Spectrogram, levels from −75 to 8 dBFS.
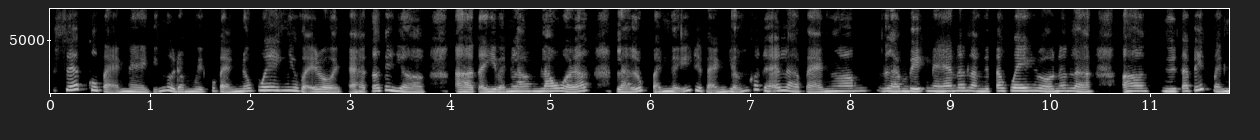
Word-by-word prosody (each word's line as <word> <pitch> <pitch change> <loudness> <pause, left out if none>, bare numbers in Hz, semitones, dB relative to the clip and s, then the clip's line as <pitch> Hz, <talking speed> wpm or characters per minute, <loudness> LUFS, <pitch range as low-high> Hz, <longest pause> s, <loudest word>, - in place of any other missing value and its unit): sếp 370 +4 +3
của 330 - 0
bạn 215 -8 -2
nè, 205 -2 +2
những 240 +10 -4
người 280 -5 +1
đồng 200 0 0
nghiệp 200 - -1
của - - -9
bạn 215 -1 0
đã 240 - 0
quen 315 -1 +3
như 300 -1 +2
vậy 195 -7 0
rồi, 190 -3 +1
à, 165 +4 -1
tới 255 +2 +1
cái 335 - +3
giờ, 195 -10 0 0.3
à, 200 0 +1
tại 175 - 0
vì 210 - +2
bạn 190 +2 0
làm 225 0 +1
lâu 240 +3 +3
rồi 200 - +2
đó 265 +8 +1 0.3
là 190 -3 -1
lúc 265 +10 +1
bạn 210 +5 +1
nghỉ 245 +7 0
thì 295 - +2
bạn 190 - -3
vẫn 215 +4 -2
có 390 - -1
thể 285 +2 0
là 265 -8 0
bạn, 195 +2 -1
ờ, 240 +1 0 0.2
làm 235 -4 +1
việc 230 0 +4
nè 245 -1 +2
nên 280 +1 0
là 260 - 0
người 230 -1 +1
ta 265 +3 0
quen 280 -1 +5
rồi 230 -4 +1
nên 255 +2 0
là, 210 -4 0 0.3
ờ, - - +1 0.3
người 230 -2 +2
ta 255 - +1
biết 410 +5 +2
bạn 215 +1 +2
230 Hz, 280 wpm, -23 LUFS, 205-270 Hz, 0.3 s, quen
